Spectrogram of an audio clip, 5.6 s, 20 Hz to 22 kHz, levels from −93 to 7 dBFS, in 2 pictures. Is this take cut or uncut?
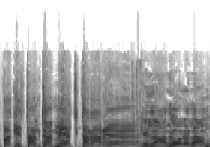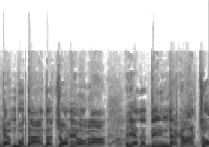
cut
